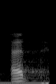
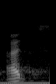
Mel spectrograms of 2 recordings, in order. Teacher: Lidah antum berpindah dari makhraj ta ke makhraj huruf sin. · Shown in: second take · Term: makhraj sin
